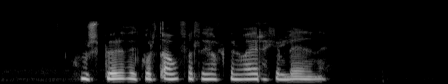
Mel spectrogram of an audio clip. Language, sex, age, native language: Icelandic, female, 20-29, Icelandic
